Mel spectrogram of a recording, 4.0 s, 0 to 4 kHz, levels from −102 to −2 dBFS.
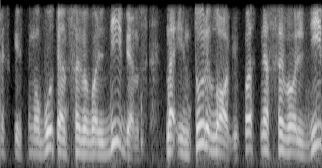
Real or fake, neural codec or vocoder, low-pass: real; none; 3.6 kHz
